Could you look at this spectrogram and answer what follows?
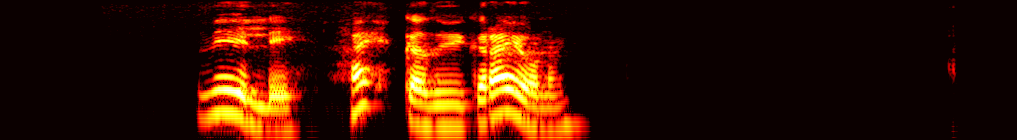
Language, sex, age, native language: Icelandic, female, 40-49, Icelandic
